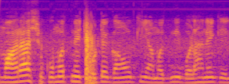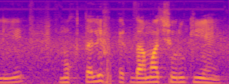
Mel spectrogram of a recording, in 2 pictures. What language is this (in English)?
Urdu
